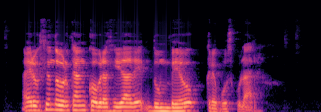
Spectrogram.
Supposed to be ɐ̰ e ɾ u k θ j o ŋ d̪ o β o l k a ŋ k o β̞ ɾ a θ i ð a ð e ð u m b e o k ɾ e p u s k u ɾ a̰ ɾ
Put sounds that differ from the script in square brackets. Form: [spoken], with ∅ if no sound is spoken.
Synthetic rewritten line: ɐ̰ e ɾ u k θ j o [n] d̪ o β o l k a ŋ k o β̞ ɾ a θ i ð a ð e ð u m b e o k ɾ e p u s k u [l] a̰ ɾ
